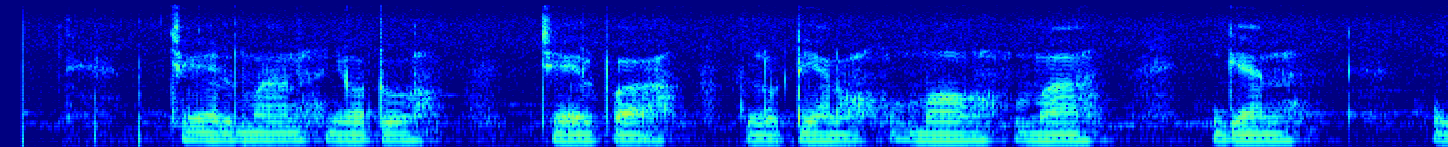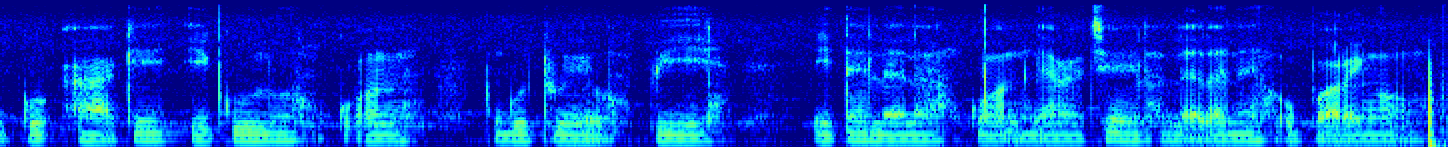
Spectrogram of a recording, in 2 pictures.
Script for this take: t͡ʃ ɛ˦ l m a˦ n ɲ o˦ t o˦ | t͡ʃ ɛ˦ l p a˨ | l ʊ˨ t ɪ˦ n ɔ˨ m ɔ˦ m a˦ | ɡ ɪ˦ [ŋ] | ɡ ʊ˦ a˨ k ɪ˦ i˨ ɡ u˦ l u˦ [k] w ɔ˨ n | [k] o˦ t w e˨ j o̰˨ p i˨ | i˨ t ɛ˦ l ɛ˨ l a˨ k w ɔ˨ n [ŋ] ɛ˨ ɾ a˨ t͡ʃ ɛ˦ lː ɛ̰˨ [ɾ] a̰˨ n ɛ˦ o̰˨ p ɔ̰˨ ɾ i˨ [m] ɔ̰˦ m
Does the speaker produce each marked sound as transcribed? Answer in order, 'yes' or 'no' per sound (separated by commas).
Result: no, yes, no, yes, no, no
